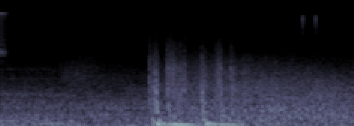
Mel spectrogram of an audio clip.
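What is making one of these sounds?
Laser weapons fire in a loud burst.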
